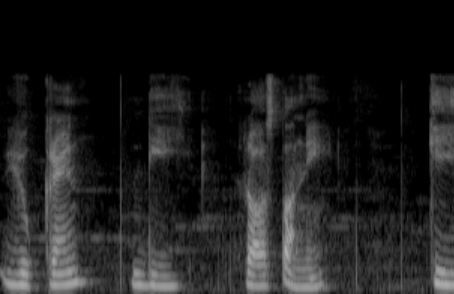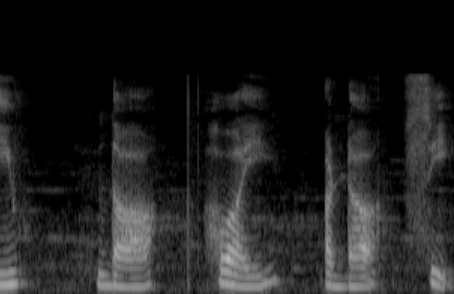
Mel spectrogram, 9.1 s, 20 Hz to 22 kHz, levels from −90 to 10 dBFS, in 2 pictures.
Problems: background sounds at intervals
